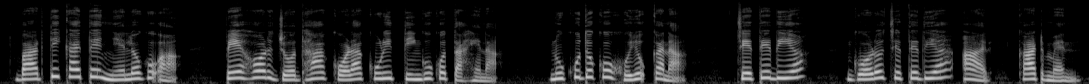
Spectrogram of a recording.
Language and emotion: Santali, neutral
